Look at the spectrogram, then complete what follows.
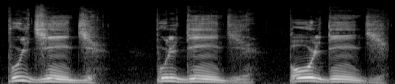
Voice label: "pouledyindye", patois jura

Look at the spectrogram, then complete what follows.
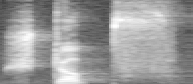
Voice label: "schtopf", patois jura

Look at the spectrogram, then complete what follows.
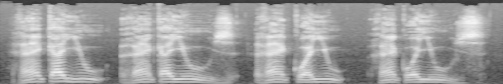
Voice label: "raincayou", patois jura

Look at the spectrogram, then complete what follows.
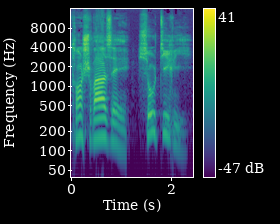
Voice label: "tranchevasaie", patois jura

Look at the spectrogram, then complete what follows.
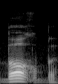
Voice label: "borbe", patois jura

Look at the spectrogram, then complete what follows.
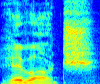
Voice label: "raivatche", patois jura

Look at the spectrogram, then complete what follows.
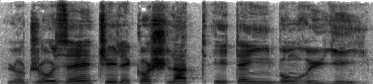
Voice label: "lodjodet", patois jura

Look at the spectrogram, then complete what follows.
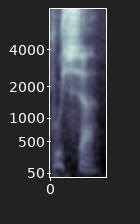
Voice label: "poussatpoussiere", patois jura

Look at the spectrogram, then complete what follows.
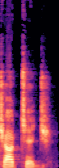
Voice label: "tchatchaidge", patois jura

